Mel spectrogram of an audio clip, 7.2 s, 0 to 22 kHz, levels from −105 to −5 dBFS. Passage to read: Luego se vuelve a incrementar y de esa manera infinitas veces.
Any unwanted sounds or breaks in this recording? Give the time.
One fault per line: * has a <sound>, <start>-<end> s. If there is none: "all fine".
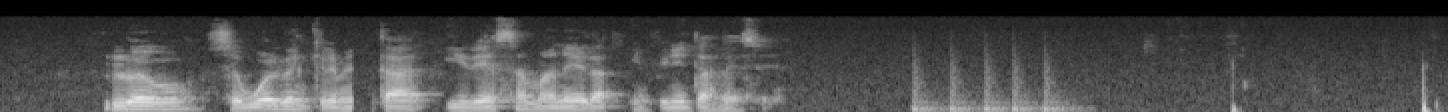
* has a dropout, 1.8-1.9 s
* has a thud, 4.6-5.5 s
